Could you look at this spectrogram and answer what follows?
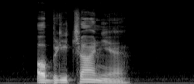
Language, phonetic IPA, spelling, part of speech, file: Polish, [ˌɔblʲiˈt͡ʃãɲɛ], obliczanie, noun, Pl-obliczanie.ogg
